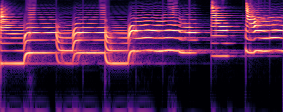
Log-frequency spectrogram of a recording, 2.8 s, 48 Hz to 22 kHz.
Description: lead (funky riff); Sonic Foundry (Sony Creative Software); Ugly Remnants VOL-2; Leads

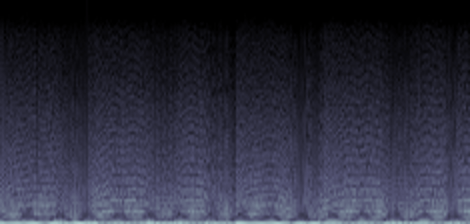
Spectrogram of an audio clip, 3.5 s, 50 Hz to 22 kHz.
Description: future rave samples, 136bpm, D

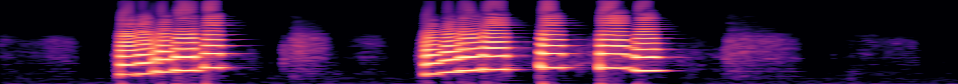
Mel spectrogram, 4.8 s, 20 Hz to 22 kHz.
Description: Trumpet Straight (E); Crimson Blue and Fabulous Horncraft 4 RnB; Horncraft for R&B; Solos

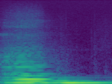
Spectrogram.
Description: marcato, String; East West; The Ultimate String Collection; CBS MARCATO

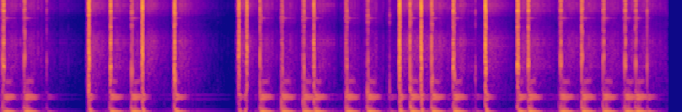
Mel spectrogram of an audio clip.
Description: Structured Rhythm, IDM Rhythms

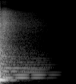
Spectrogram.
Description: Snare, Roland TD-20

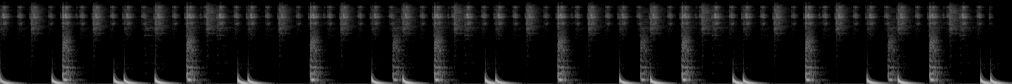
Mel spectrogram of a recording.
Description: Drum loops, Streetsoul

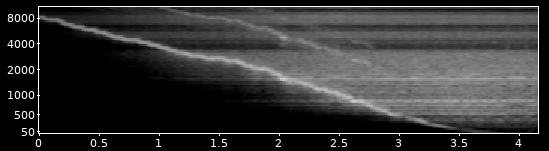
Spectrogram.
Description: Synth FX

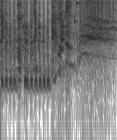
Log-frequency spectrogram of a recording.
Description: Fan Chant; Mario Paint

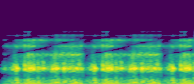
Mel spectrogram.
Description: WEIRD DEVICE; ENVIRN-AMB

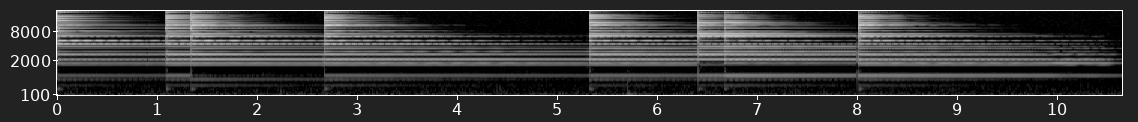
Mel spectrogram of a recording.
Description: Cinematic Triangle; Sonic Foundry (Sony Creative Software); Orchestral Series VOL-3 - Cinematic

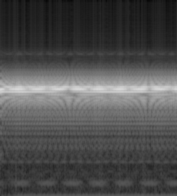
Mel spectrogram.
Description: SCAN, Anime Sound FX, SCIFI

